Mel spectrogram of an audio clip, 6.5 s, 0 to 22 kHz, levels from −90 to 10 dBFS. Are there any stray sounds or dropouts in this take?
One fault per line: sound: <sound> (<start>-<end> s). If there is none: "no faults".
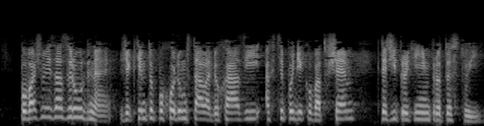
no faults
